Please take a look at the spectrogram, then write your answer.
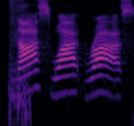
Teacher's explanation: make sure you're incorporating both parts of this diphthong to properly form the i sound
